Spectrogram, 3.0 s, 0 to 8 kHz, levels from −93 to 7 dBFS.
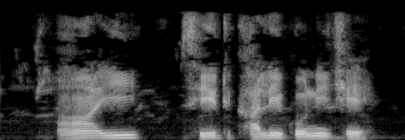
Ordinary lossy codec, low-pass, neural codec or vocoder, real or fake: MP3, 64 kbps; 7.2 kHz; none; real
